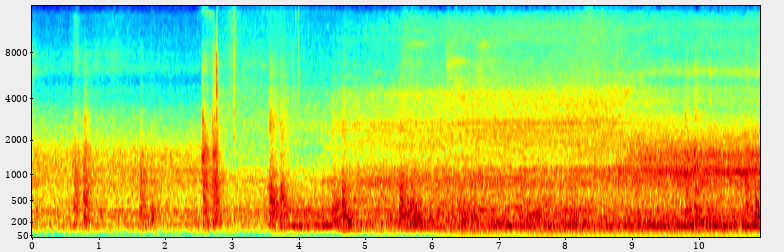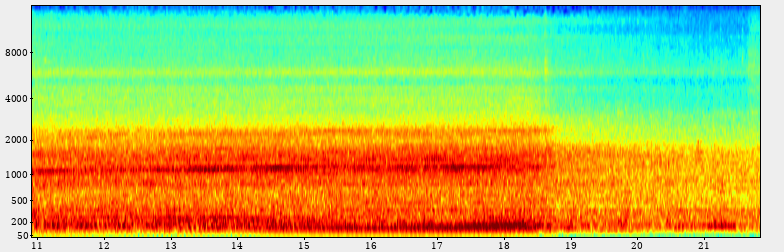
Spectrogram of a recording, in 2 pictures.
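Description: Amagi Railway diesel railcar heard from inside the car: a few clacks of the wheels over rail joints in the first four seconds, then the diesel engine running steadily under power with a faint whine. The engine note drops away about three seconds before the end as the car coasts on.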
